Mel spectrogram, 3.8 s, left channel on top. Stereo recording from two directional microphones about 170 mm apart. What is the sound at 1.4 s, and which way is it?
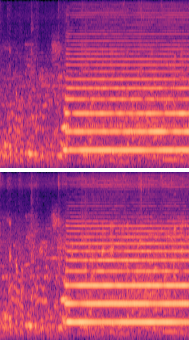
Shofar, 90° left.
